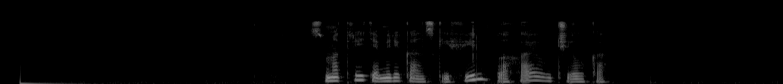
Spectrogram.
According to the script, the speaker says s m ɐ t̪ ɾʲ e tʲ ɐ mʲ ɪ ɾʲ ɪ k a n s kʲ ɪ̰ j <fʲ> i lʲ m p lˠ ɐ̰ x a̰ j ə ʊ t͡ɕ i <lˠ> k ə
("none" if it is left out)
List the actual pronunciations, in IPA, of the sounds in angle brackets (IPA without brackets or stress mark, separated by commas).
fʲ, lˠ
